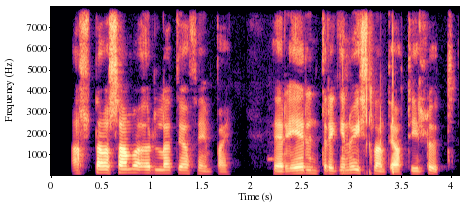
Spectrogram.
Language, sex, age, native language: Icelandic, male, 40-49, Icelandic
